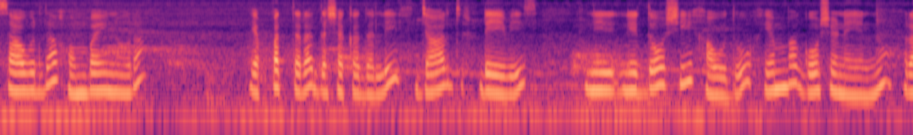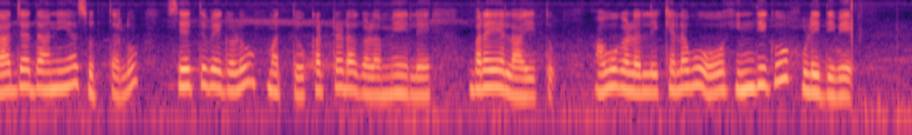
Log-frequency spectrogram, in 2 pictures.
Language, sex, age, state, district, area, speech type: Kannada, female, 30-45, Karnataka, Bangalore Rural, rural, read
